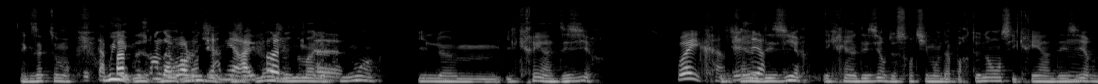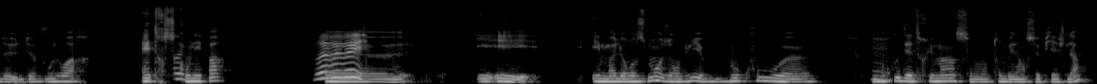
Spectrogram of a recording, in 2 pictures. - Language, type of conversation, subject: French, unstructured, Préférez-vous la finance responsable ou la consommation rapide, et quel principe guide vos dépenses ?
- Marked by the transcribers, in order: none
